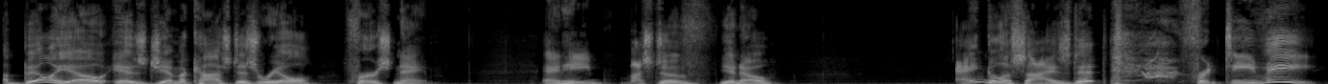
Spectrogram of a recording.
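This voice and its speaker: A man hosting a talk radio show, telling an anecdote as an animated storyteller in a studio. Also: a little high, no room sound.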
